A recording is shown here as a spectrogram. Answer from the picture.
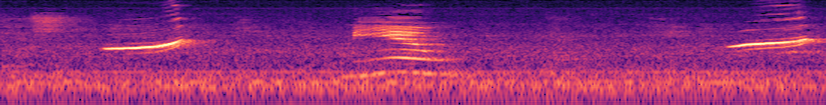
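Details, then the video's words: Parrot near a selfie camera gives two bright rising whistles, one early and one at the end, with a lower harmonic squawk-like call between them, against a constant low background hum. "parrot talking with selfie camera"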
